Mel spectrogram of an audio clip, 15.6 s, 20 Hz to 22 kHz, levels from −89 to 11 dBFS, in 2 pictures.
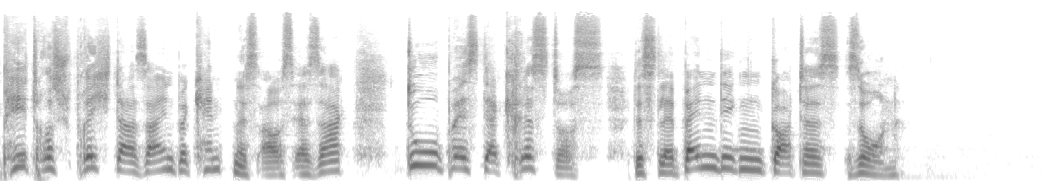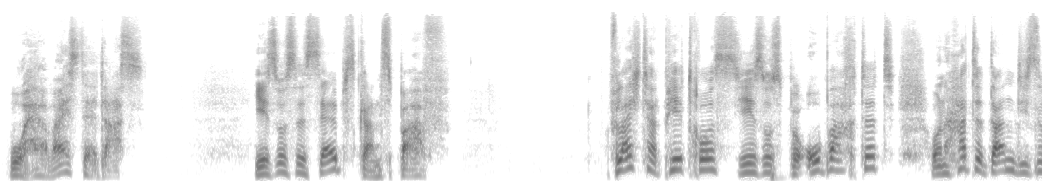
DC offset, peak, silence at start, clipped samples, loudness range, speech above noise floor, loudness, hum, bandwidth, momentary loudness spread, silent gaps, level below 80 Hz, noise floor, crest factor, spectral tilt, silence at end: under 0.1%; -16 dBFS; 0 s; under 0.1%; 4 LU; 45 dB; -37 LUFS; none; 17 kHz; 6 LU; none; -82 dBFS; -82 dBFS; 22 dB; -2.5 dB/octave; 0 s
